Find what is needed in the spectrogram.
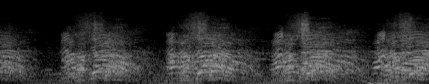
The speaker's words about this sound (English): The speaker says, so return them home, not next week and not next month and not next year, return them home now, with the crowd responding, now, now, now.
